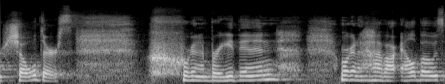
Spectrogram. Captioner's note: exhales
